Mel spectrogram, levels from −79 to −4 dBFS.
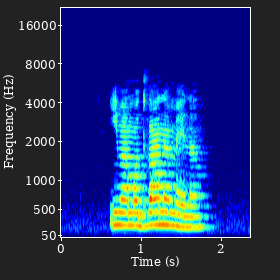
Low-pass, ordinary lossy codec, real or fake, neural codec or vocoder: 7.2 kHz; none; real; none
